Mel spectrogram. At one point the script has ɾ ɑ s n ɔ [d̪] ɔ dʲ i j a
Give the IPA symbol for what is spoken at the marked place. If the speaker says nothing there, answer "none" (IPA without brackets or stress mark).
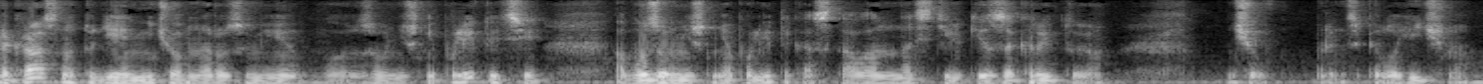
t̪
